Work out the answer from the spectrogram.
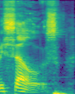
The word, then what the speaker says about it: micelles: Then self-organisation can take a big step further, with groups of fatty acids forming spherical structures called micelles, or Micelles, someone pronounces it.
